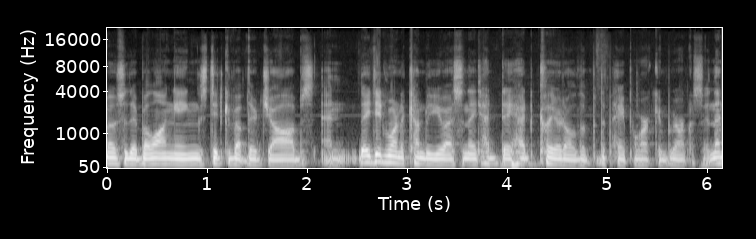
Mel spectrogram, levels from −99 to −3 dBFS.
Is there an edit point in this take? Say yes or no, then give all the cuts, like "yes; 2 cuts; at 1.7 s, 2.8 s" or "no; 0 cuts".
no; 0 cuts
